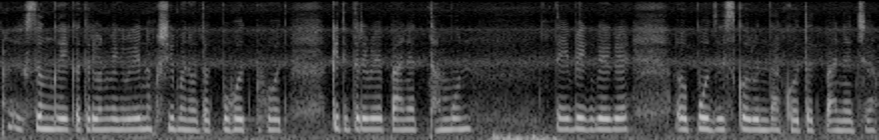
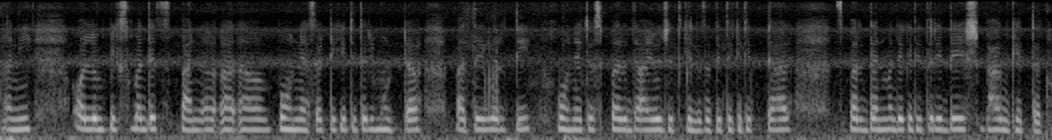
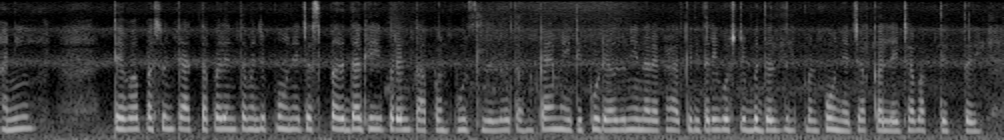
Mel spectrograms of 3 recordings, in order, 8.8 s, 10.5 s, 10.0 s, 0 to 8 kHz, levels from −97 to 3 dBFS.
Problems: constant background noise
